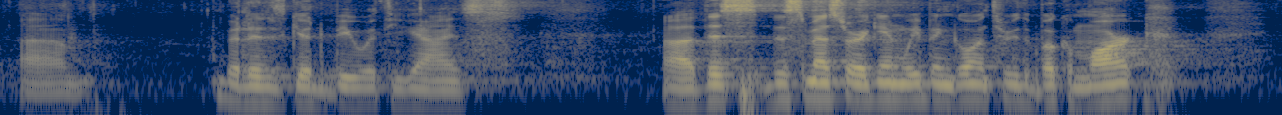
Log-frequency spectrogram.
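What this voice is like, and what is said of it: Hoarse, froggy voice. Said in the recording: “I'm feeling a little bit under the weather. My voice is a little bit froggy”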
